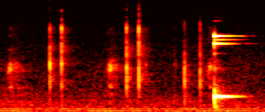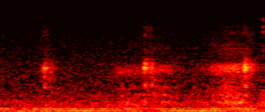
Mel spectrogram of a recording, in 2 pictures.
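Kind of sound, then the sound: household object, clock ticking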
